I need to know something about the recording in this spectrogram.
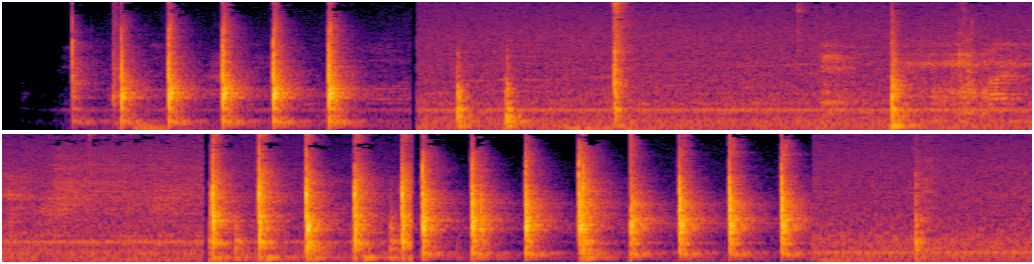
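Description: Sharp hammer knocks on the stapled edge of a wooden box, working the staples loose. There are six quick knocks, then a few spaced ones, then a fast run of about a dozen near the end.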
